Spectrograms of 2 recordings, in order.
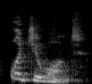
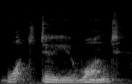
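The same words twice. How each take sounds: First: The words are reduced and run together. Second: Each word is said fully and separately. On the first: The speaker calls it right. "In natural spoken English, ... We say" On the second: The speaker calls it wrong. "we don't say"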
